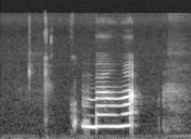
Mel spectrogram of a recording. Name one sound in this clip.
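A young woman close to a phone microphone lets out a short, drawn-out vocal sound.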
